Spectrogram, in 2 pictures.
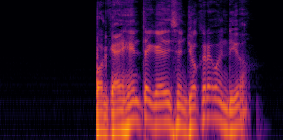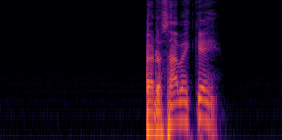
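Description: A middle-aged man speaks close into a microphone in short bursts.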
